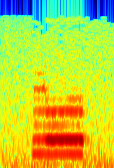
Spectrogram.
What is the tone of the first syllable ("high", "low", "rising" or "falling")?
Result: high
